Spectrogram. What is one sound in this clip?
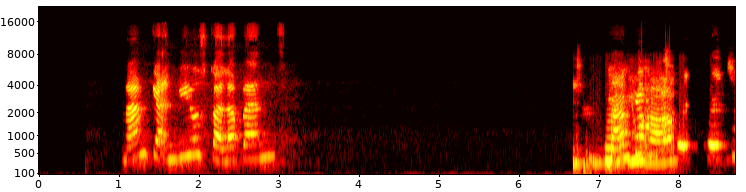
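A child speaks briefly through an online call.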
